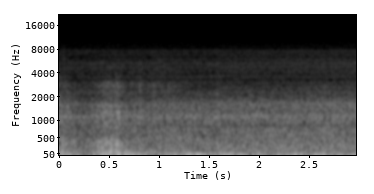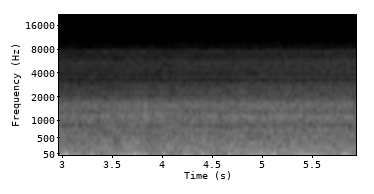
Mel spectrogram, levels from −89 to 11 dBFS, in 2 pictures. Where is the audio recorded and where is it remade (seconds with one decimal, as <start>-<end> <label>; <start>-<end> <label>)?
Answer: 0.0-1.1 recorded; 1.1-1.6 remade; 1.6-3.4 recorded; 3.4-4.2 remade; 4.2-5.9 recorded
